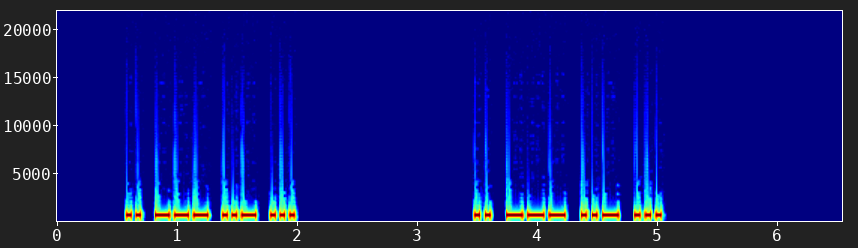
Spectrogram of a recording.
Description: Morse code, heard as a keyed tone, about 27 wpm, 700 Hz. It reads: IOUS IOUS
